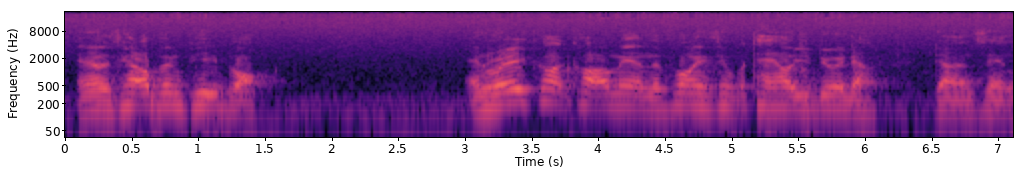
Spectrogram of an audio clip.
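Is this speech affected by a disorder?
Yes: cerebral palsy; since birth.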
